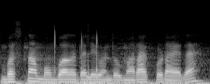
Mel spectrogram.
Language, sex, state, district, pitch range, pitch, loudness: Kannada, male, Karnataka, Bangalore, 110-120 Hz, 115 Hz, -15 LUFS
